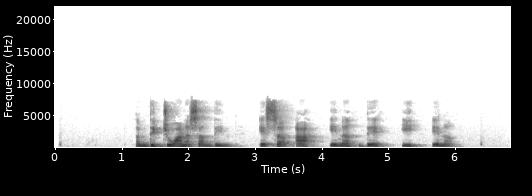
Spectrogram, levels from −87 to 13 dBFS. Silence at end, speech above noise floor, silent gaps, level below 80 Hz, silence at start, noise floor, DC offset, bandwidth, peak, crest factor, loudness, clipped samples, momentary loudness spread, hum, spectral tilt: 0.85 s; 54 dB; none; -62 dBFS; 1.2 s; -71 dBFS; under 0.1%; 7.8 kHz; -2 dBFS; 18 dB; -19 LUFS; under 0.1%; 10 LU; none; -5 dB/octave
